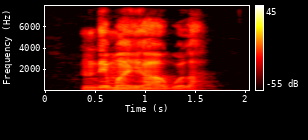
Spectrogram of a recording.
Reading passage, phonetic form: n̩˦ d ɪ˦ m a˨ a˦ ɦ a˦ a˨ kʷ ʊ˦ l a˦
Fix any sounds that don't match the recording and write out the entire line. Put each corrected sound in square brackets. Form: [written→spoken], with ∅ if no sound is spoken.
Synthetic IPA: n̩˦ d ɪ˦ m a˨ [a˦→i˦] ɦ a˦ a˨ [kʷ→ɡʷ] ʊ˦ l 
